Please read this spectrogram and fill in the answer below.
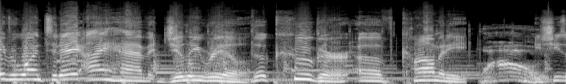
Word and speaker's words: Re: shows down there so my last name is pronounced real which is why i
